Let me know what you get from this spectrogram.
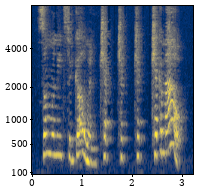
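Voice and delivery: high, loud squirrel chatter. A narrator's reading. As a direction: chatter the repeats like an excited squirrel. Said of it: "chattered the squirrel".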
